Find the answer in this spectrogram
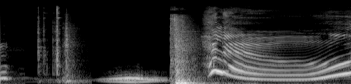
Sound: door opens and closes

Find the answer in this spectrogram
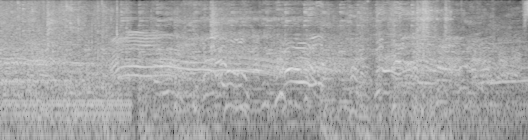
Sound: screaming

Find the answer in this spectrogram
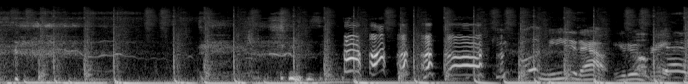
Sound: laughing

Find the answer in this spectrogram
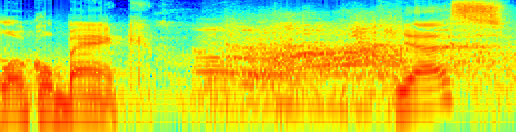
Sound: audience chatter

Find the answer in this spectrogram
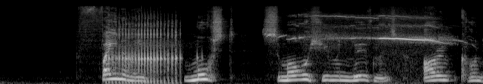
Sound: snore... whistle

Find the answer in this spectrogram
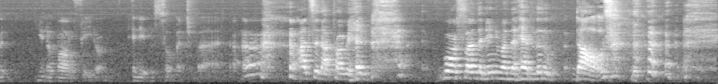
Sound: laughs

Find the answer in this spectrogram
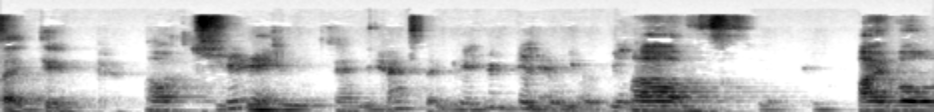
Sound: committee members chuckle

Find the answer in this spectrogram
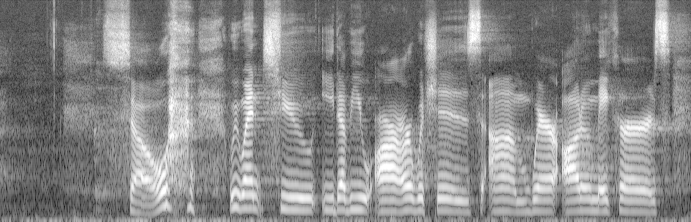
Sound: laugh

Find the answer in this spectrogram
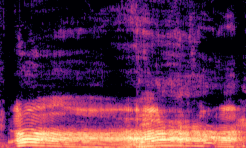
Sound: laugh

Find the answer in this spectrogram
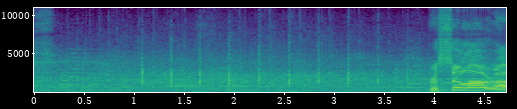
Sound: applause

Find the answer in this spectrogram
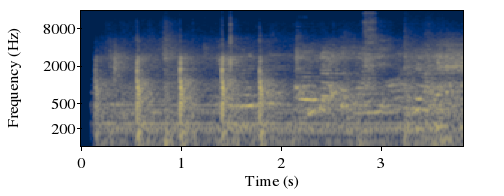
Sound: chopping

